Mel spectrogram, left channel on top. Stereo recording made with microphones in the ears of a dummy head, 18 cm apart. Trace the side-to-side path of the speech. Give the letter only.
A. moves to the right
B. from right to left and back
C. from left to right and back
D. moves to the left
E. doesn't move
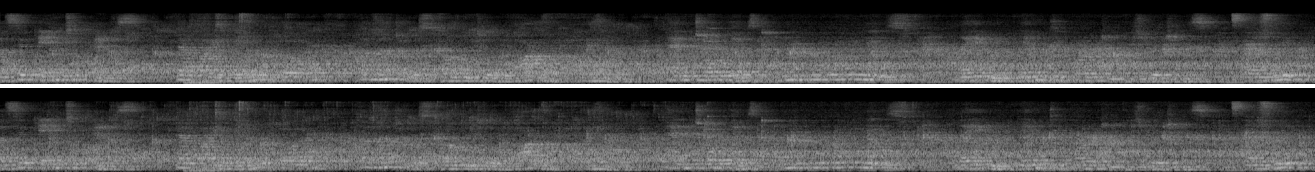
E.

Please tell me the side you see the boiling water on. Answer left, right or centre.
right.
